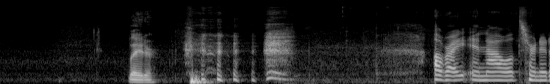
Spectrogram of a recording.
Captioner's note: laughs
